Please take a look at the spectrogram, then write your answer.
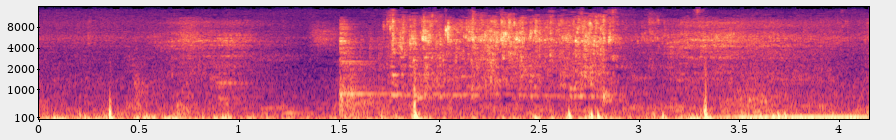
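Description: Water poured from a measuring cup into a cooking pot, the third cup for steel cut oats, giving a splashy, trickling pour of about a second and a half at close range amid brief kitchen knocks.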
